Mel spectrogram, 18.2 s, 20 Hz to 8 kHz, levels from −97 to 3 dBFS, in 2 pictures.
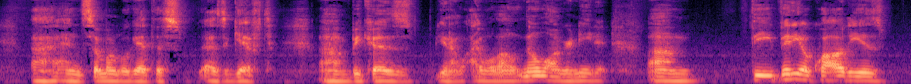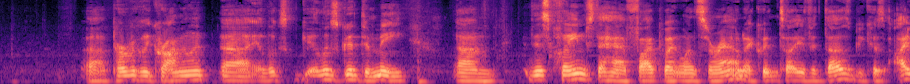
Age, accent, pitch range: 30-49, American, 95-115 Hz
